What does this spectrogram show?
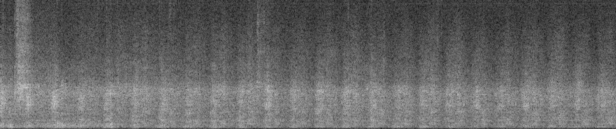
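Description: A steam-hauled train's coaches clattering rhythmically over the track as the train pulls away, with a hiss of steam, slowly getting quieter.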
